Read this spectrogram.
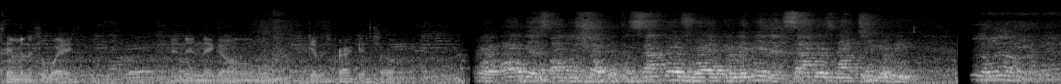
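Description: A man talks casually, close to the microphone.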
